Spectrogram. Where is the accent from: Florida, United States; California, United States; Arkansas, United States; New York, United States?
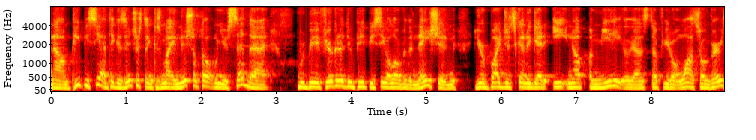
New York, United States; Long Island; I grew up on Long Island and initially I was looking at New York, New York City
